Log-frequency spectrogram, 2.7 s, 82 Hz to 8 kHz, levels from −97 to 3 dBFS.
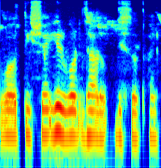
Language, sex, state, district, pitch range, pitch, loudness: Marathi, female, Maharashtra, Dhule, 185-200 Hz, 195 Hz, -18 LUFS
